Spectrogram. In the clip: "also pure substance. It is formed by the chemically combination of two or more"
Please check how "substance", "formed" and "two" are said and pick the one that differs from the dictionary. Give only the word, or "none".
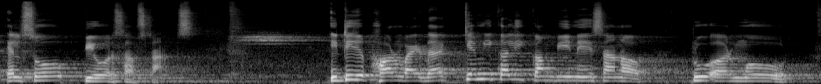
formed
